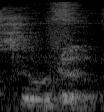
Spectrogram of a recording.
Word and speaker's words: pseudo: Meaning of pseudo. See the spelling and pronunciation. Okay, it is pseudo.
